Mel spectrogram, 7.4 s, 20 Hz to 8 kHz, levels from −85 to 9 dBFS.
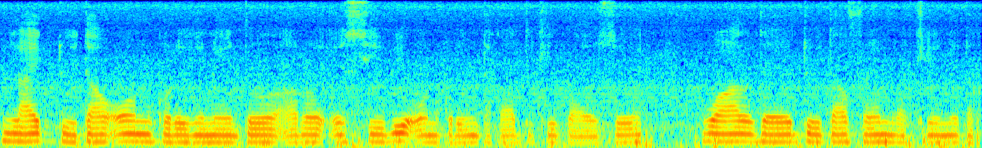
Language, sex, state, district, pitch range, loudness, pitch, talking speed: Nagamese, male, Nagaland, Dimapur, 100-105 Hz, -16 LUFS, 100 Hz, 195 wpm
